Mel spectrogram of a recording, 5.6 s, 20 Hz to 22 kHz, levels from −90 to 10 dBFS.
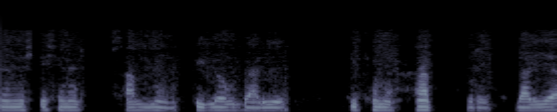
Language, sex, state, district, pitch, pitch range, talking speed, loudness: Bengali, male, West Bengal, Purulia, 105 Hz, 100-110 Hz, 140 wpm, -42 LUFS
